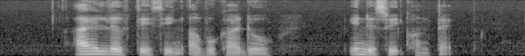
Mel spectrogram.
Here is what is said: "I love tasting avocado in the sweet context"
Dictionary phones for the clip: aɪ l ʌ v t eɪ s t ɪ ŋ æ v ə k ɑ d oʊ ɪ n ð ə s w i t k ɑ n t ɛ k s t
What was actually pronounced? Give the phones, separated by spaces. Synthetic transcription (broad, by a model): aɪ l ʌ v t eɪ s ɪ ŋ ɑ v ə k ɑ d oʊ ɪ n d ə s w i t k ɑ n t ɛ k t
